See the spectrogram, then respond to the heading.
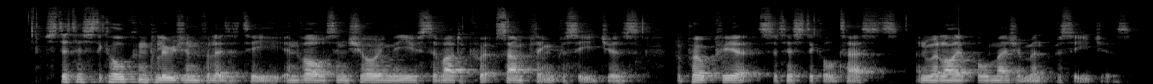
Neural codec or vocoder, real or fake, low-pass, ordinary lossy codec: none; real; 19.8 kHz; MP3, 64 kbps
